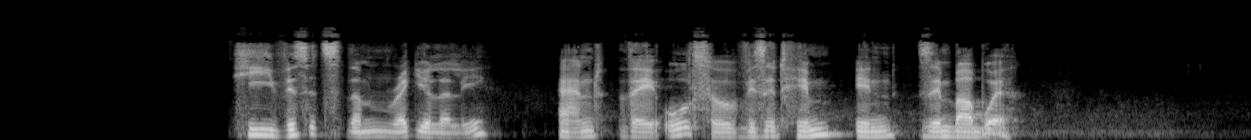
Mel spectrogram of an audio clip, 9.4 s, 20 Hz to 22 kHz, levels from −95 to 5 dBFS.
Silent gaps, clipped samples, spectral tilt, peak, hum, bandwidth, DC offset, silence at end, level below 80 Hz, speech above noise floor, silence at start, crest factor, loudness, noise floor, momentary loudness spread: none; under 0.1%; -5 dB/octave; -2 dBFS; none; 9.4 kHz; under 0.1%; 1.75 s; -48 dBFS; 53 dB; 1.75 s; 20 dB; -21 LUFS; -73 dBFS; 9 LU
